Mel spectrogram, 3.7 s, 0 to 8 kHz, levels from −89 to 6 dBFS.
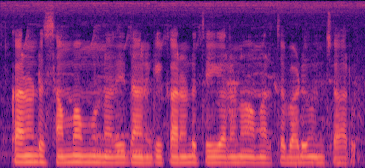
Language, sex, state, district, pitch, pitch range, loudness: Telugu, male, Telangana, Mahabubabad, 105 Hz, 105-110 Hz, -21 LUFS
